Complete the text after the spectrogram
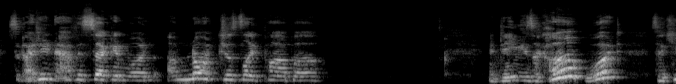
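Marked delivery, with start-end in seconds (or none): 0.3-3.2 higher, louder dismay; mock freak-out. Girl without a second handkerchief, mock freak-out. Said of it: "Anya's just freaking out". 5.4-6.2 very high, loud double-take; mock startlement. Boy caught off guard, high mock surprise.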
